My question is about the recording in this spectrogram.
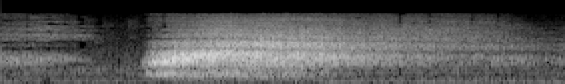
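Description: A single forceful, hissing breath blown out by a person, imitating breath being breathed into a lifeless body made of dirt, bursts in abruptly and fades slowly over about two seconds.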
